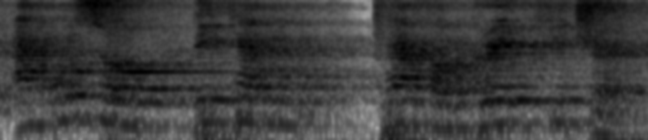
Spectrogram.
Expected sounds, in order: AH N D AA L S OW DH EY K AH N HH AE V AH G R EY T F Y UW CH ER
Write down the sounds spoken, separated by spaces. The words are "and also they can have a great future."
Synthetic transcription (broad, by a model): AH N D AA L S OW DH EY K AH N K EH F AH G R EY T F Y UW CH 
